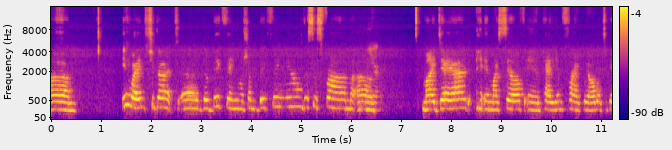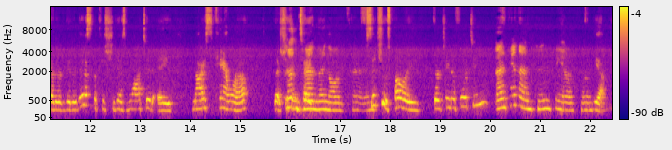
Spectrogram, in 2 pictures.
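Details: Young female speaker; ordinary speech.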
